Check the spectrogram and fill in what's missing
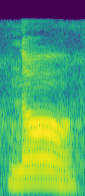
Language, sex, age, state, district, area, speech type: Assamese, female, 45-60, Assam, Jorhat, urban, read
